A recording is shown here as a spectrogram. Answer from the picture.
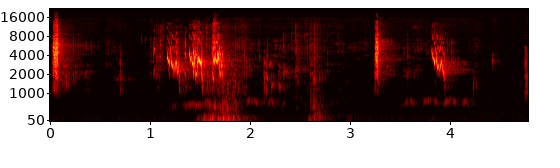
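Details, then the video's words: Budgerigar in a happy mood giving scattered sharp chirps and a short scratchy warble, with dripping or splashing sounds between. "happy budgie chirping sound"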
